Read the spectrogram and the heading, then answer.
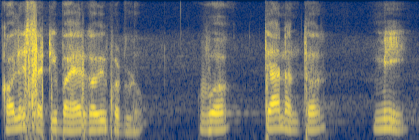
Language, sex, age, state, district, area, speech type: Marathi, male, 30-45, Maharashtra, Buldhana, urban, spontaneous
